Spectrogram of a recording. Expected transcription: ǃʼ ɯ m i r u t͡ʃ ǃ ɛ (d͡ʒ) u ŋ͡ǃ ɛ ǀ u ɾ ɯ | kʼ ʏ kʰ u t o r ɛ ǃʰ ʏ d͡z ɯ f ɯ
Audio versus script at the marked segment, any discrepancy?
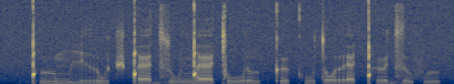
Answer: yes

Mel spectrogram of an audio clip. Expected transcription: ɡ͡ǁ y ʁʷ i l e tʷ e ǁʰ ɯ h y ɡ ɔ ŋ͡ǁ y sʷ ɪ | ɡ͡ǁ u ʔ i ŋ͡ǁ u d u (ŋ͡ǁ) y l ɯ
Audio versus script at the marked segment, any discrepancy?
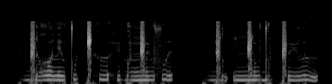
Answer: yes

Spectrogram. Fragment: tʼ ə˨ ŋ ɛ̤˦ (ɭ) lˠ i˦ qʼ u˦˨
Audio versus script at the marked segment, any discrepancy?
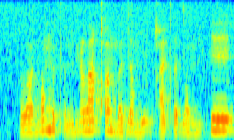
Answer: no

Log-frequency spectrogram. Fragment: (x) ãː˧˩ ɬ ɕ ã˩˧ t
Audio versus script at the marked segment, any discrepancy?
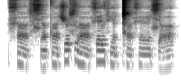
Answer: no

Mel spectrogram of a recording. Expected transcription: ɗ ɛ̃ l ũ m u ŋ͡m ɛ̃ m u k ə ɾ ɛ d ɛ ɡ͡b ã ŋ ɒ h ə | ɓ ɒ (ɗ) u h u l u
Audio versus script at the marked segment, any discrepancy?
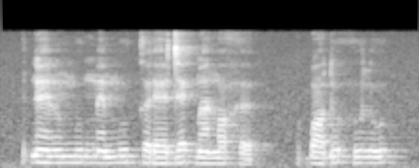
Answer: no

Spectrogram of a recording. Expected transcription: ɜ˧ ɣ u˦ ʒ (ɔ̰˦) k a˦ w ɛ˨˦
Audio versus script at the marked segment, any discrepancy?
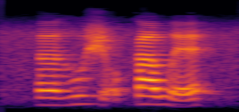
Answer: yes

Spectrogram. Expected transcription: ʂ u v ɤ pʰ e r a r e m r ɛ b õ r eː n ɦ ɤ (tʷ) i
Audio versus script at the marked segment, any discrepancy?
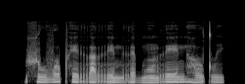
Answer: no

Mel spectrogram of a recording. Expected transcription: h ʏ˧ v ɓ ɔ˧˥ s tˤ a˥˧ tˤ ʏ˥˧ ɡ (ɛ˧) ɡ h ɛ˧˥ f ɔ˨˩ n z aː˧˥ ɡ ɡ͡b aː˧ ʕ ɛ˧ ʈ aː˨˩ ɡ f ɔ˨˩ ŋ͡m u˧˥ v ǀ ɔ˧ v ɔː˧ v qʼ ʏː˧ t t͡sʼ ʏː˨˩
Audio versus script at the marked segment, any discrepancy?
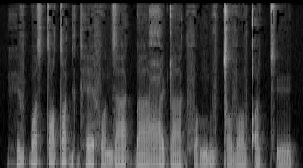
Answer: yes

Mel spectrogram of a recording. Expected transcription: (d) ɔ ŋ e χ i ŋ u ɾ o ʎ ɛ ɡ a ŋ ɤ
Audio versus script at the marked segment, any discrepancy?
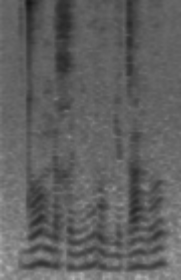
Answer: no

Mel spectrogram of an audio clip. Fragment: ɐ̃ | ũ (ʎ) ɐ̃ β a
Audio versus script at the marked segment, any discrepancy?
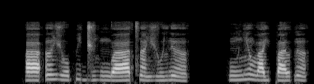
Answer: no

